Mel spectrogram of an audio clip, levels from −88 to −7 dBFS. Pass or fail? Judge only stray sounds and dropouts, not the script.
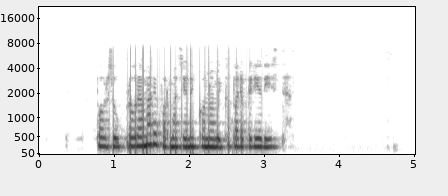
pass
